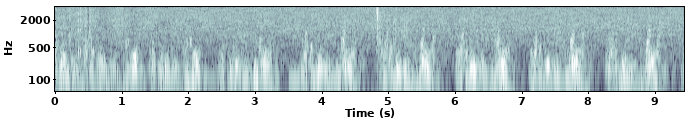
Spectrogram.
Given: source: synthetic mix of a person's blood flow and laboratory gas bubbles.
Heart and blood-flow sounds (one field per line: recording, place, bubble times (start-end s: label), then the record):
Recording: Doppler ultrasound of blood flow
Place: precordium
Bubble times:
0.00-0.07 s: bubbles
0.10-0.25 s: bubbles
0.30-0.59 s: bubbles
From the record:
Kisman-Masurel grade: 221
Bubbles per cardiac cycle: several, 3 to 8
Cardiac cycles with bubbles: 10 to 50%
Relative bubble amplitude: barely perceptible (0.100 to 0.250)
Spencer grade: 2 (many but less than half of the cardiac periods contain bubble signals, singularly or in groups)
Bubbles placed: only in the low amplitude regions of the cardiac cycle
